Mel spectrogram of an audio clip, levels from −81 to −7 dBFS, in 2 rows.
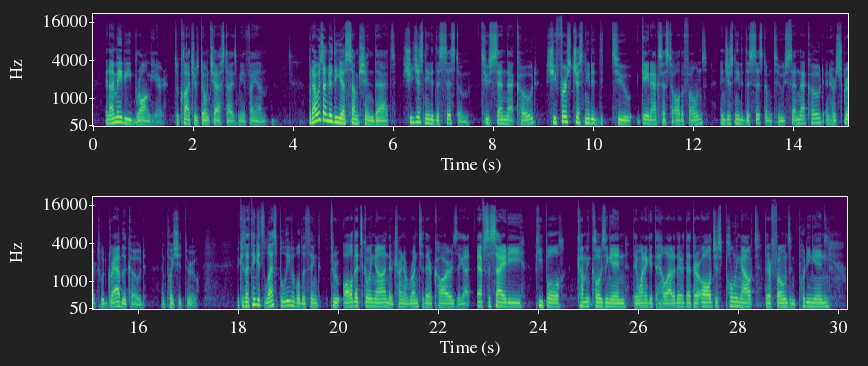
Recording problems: none

